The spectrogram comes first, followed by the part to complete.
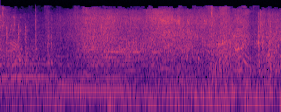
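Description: Film action sound mix: rushing, churning seawater and waves, over sustained tones of the dramatic score.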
